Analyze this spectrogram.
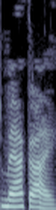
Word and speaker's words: McKay: But today, McKay, pronounced Mackay, is going for a mere stroll, an easy ride to space, virtually.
